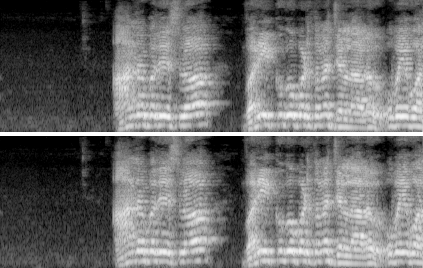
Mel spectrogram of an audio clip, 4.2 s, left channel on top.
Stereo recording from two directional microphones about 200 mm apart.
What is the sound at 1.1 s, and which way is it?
Speech, 15° right (ahead or behind).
